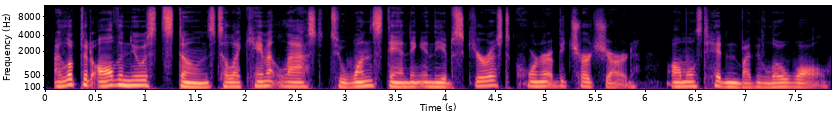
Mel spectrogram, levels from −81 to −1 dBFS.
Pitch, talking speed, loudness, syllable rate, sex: 130 Hz, 215 wpm, -22 LUFS, 5.3 syllables/s, male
